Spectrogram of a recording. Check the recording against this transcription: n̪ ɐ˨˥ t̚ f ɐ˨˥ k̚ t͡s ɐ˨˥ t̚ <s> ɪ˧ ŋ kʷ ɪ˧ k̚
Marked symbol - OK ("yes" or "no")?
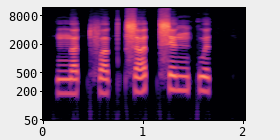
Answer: yes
